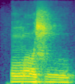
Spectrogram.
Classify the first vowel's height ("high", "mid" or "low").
mid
